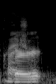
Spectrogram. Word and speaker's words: Kreischer: Kreischer. It's not even hard. It's Kreischer. – It doesn't look like it's Kreischer. – No, don't look at it. Just say it. – Because Bert Kreischer.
